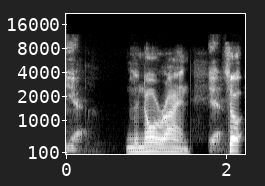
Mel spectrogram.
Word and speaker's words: Lenoir-Rhyne: Lenor Ren. Lenor Ryan. Yeah. Lenor Ryan.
